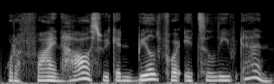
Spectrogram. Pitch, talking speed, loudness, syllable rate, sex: 195 Hz, 265 wpm, -18 LUFS, 5.2 syllables/s, female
